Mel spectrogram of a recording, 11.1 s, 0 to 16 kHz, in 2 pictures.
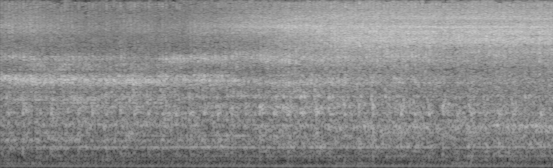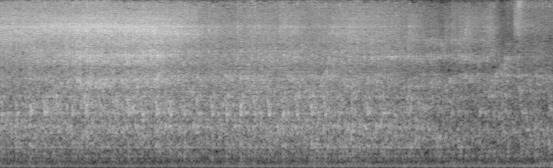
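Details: Chevrolet Niva at 45,000 km, idling with a light, uneven metallic knock ticking over the engine note, getting clearly worse since under 30,000 km; cylinder head replaced under warranty early 2017, bottom-end complaints dismissed; source unknown.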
